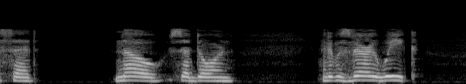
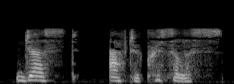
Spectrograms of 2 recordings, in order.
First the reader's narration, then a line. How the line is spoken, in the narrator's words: Doran said, his voice barely audible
